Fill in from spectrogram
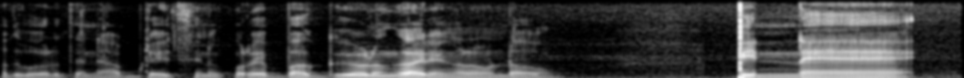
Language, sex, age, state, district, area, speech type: Malayalam, male, 18-30, Kerala, Wayanad, rural, spontaneous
